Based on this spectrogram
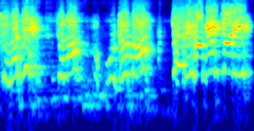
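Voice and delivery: high, frantic panic near tears; panicked wife. Acted. Wife finds the room ransacked, frantic and high. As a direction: she has just found the room ransacked and is panicking.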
